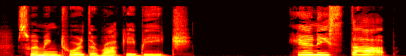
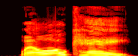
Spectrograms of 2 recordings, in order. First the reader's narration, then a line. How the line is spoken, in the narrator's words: he shouted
